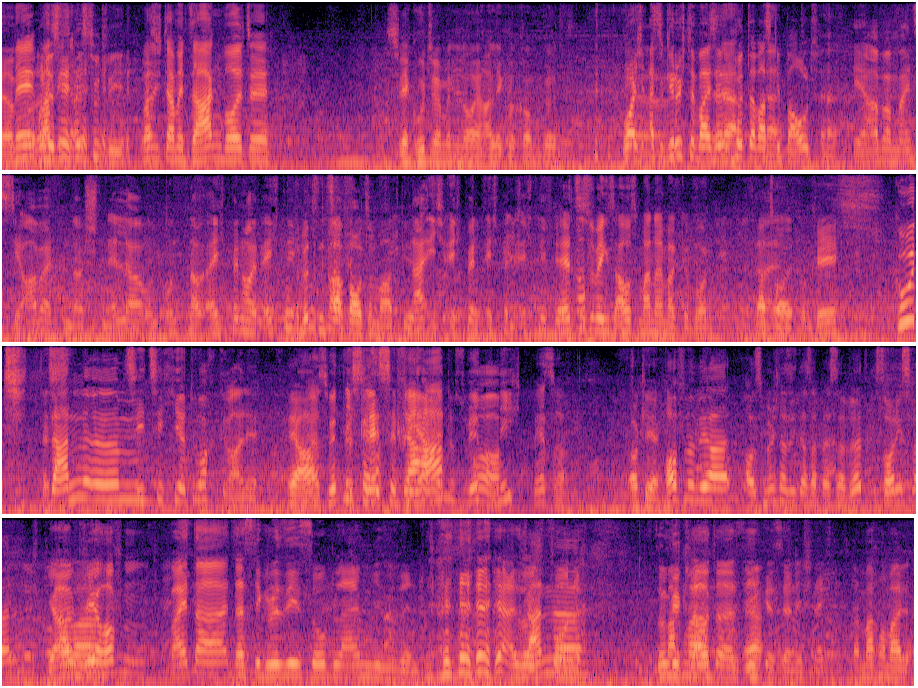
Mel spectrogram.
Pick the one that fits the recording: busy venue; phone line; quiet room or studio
busy venue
